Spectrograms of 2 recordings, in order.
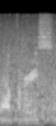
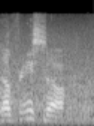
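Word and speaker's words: Valparaíso: How do you pronounce that? Valparaiso. Valparaiso.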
